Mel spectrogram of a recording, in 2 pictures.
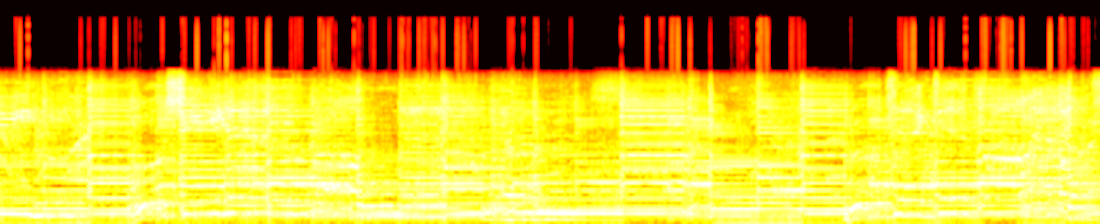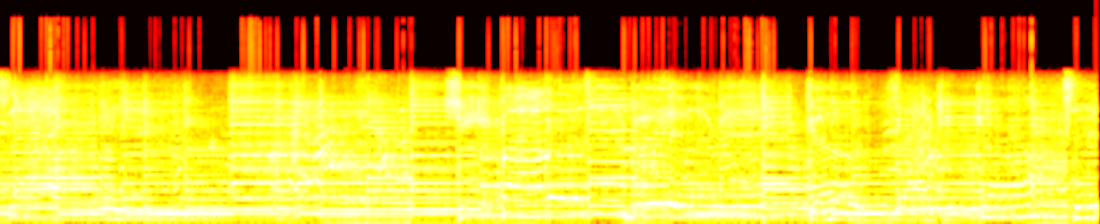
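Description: Live acoustic guitar played steadily through a song, strummed and plucked, with a singing voice over it at times.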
